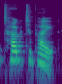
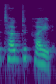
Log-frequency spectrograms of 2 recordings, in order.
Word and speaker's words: Tugtupite: If necessary, using the photos that we're going to upload in the group, meditating with the Tugtupite, Yeah.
